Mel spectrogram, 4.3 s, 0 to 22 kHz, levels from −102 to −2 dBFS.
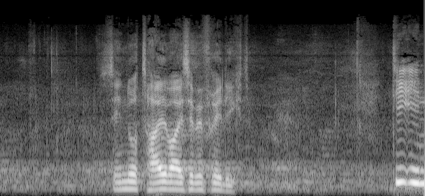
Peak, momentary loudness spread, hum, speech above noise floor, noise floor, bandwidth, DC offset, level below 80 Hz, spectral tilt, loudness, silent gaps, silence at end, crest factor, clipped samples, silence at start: -2 dBFS; 27 LU; none; 27 dB; -43 dBFS; 12 kHz; under 0.1%; -64 dBFS; -5.5 dB/octave; -18 LUFS; none; 0 s; 18 dB; under 0.1%; 1 s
